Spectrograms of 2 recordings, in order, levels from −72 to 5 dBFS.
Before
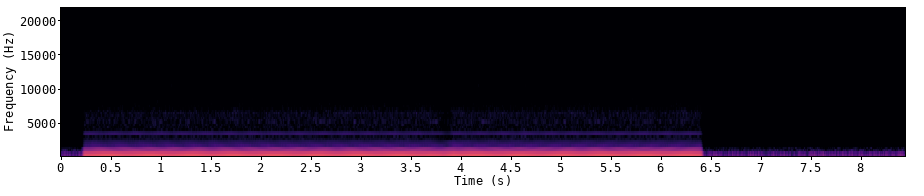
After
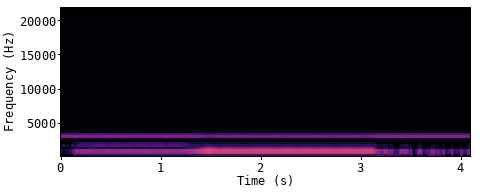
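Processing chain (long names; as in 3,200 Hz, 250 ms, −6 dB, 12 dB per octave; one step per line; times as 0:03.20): tuned comb filter 420 Hz, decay 0.6 s, mix 100%
rectangular room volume 3,400 cubic metres, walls mixed, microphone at 6.3 metres
high-pass filter sweep 850 Hz → 360 Hz, 0:02.54–0:03.15
on a send: feedback echo with a high-pass in the loop 101 ms, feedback 49%, high-pass 770 Hz, level −6.5 dB
on the sum: change of speed 2.06×
in parallel at −11.5 dB: comparator with hysteresis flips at −45 dBFS
on the sum: upward compression, threshold −41 dBFS
switching amplifier with a slow clock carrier 3,100 Hz
level −2 dB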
